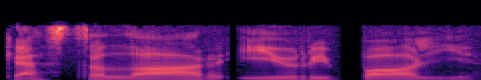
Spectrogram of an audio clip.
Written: Castelar y Ripoll

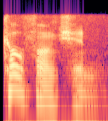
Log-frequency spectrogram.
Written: cofunction

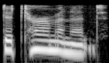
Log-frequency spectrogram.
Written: determinant

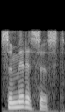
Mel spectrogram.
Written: Semiticist

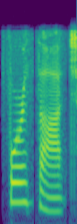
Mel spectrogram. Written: forethought

